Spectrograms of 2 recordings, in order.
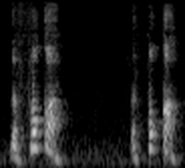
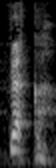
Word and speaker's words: fiqh: But they actually pronounce it fuqah, some of the Arabs today, as in this day and age. So, but in traditional fiqh, it's called fiqh with a kasra, okay? Not with a dhamma.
